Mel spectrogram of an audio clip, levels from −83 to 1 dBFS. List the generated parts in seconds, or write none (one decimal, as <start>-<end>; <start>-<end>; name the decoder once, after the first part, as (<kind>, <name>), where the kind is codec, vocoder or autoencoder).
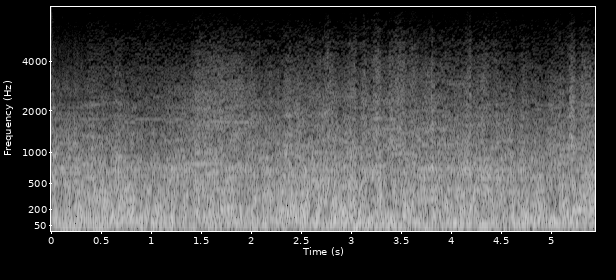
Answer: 0.0-5.4 (codec, SNAC)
